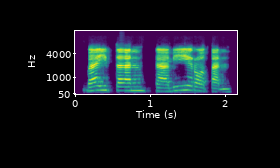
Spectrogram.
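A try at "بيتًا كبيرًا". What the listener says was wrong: اتق الله، ليس هناك كبيرة.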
